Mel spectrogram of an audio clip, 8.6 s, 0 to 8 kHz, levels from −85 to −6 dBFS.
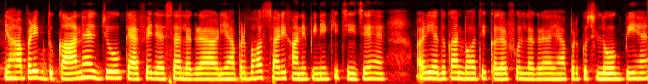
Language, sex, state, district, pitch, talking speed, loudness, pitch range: Hindi, female, Bihar, Araria, 205 Hz, 255 wpm, -17 LUFS, 195-215 Hz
